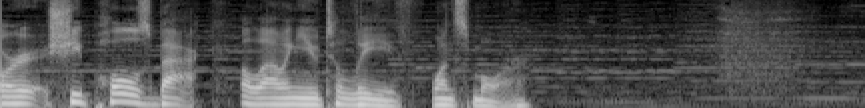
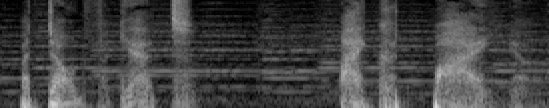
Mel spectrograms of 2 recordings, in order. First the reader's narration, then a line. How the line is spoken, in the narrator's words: she leans into your ear and whispers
